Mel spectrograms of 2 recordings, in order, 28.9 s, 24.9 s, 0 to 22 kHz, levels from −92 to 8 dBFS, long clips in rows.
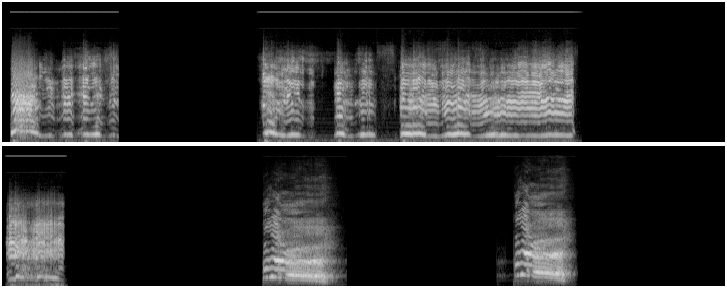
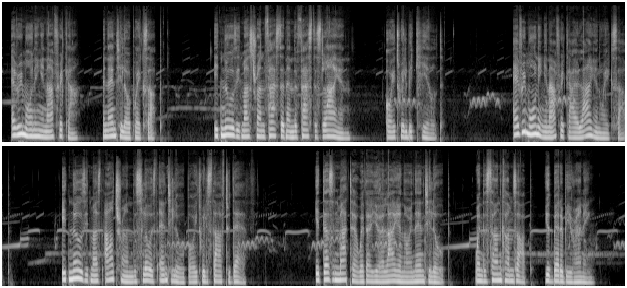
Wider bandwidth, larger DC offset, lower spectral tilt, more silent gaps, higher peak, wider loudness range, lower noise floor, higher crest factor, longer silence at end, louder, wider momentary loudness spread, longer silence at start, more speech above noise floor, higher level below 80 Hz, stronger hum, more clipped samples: about the same, 17 kHz vs 16 kHz; neither; about the same, -5 dB/octave vs -5.5 dB/octave; first, 2.34-5.09 s, 11.61-14.52 s, 15.79-19.66 s, 21.36-24.35 s vs none; about the same, -2 dBFS vs 0 dBFS; first, 10 LU vs 5 LU; second, -48 dBFS vs -58 dBFS; about the same, 18 dB vs 14 dB; first, 3.05 s vs 0.65 s; about the same, -15 LUFS vs -14 LUFS; about the same, 15 LU vs 13 LU; about the same, 0.2 s vs 0.2 s; second, 33 dB vs 45 dB; about the same, -52 dBFS vs -54 dBFS; neither; neither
